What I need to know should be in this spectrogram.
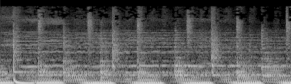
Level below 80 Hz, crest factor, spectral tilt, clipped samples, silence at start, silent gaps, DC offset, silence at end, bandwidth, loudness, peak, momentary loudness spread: -18 dBFS; 12 dB; -4.5 dB/octave; under 0.1%; 0 s; none; under 0.1%; 0 s; 16.5 kHz; -18 LUFS; -4 dBFS; 2 LU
